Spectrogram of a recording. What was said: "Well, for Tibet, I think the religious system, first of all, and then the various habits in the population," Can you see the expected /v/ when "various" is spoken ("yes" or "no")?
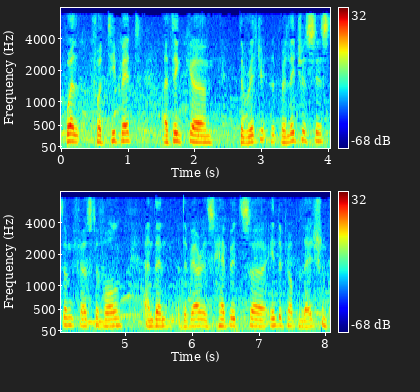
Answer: yes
